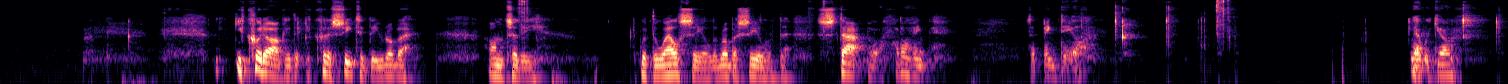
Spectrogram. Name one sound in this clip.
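A ratchet wrench clicks as a bolt is turned.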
